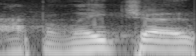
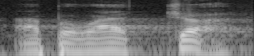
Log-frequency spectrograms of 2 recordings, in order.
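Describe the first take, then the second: First: The third syllable does not sound like 'latch'. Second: The third syllable sounds like 'latch'. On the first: This is how outsiders usually say it. The speaker calls it wrong. "which is what most of us have always said" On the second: This is how the region's people say it. The speaker calls it right. "latch as in a latch on a door ... that's the proper pronunciation"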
